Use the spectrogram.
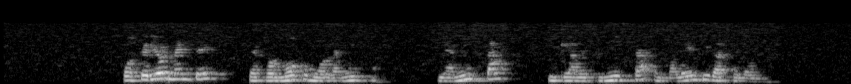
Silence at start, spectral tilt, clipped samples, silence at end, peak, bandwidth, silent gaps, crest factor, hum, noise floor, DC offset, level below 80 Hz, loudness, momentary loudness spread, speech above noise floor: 1.25 s; -8.5 dB/octave; under 0.1%; 0.9 s; -2 dBFS; 7.6 kHz; none; 20 dB; none; -57 dBFS; under 0.1%; -66 dBFS; -20 LUFS; 17 LU; 37 dB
